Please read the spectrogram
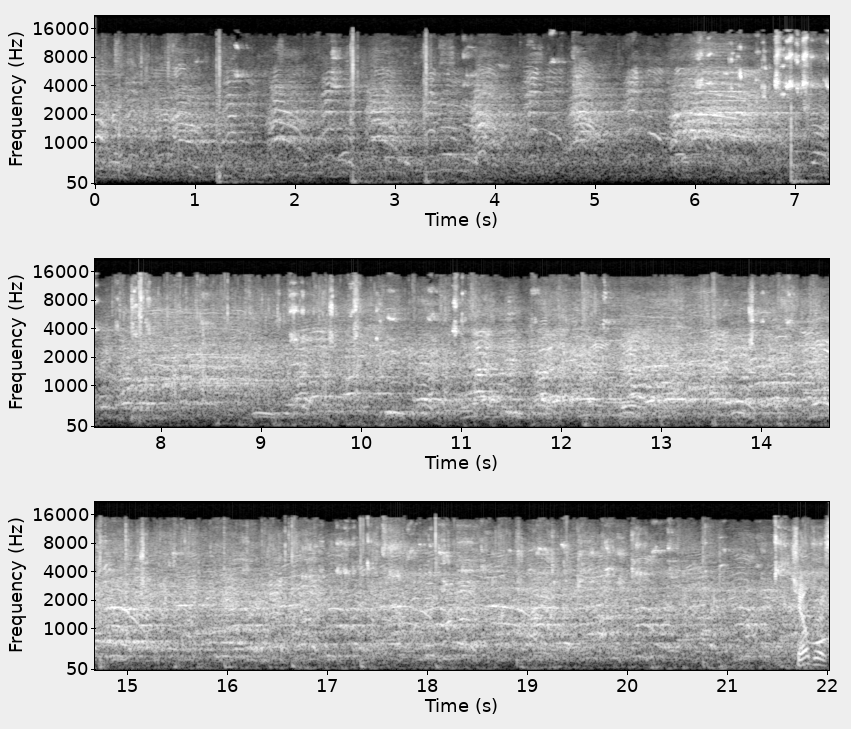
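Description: Basketball game sound in an arena: a ball bouncing on the hardwood floor under scattered voices from players and crowd. The sound is sparser at first and grows busier and louder from about seven seconds in, once live play starts.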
